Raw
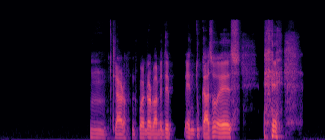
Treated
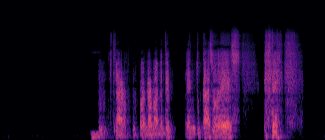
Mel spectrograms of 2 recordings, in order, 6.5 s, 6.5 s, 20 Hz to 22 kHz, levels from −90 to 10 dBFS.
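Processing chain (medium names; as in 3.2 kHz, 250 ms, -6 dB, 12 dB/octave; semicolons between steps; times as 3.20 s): noise-vocoded speech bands 16; spectral replace 1.12–1.94 s, 240–4600 Hz before; trim -5.5 dB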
